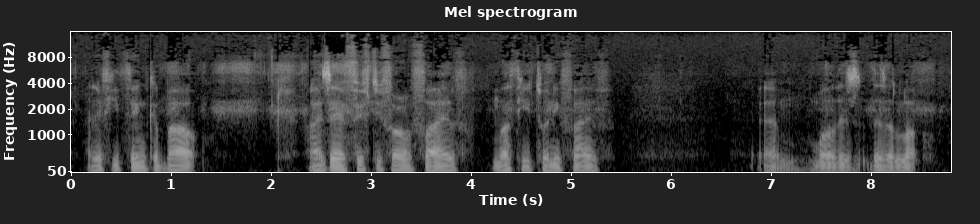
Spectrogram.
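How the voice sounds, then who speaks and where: A man's very deep, low voice, dark and mellow in tone, mumbling at a moderate pace with a flat, monotone delivery, on a very clean recording with a silent background. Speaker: Bible teacher. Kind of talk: bible study talk.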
